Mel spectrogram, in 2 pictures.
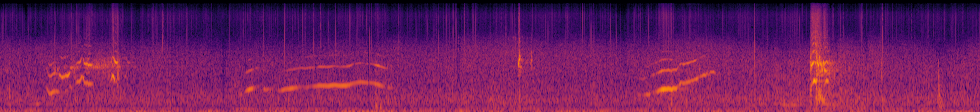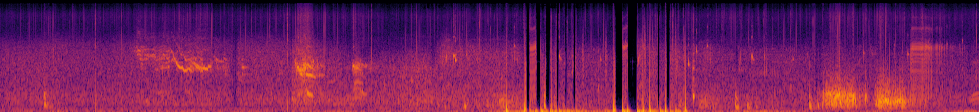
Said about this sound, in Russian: Звуки белуги при захвате пищи.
